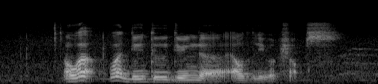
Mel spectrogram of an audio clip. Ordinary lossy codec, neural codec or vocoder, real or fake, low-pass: none; none; real; 7.2 kHz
